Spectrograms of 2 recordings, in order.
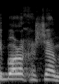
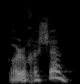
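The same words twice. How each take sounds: First: Said in the usual way. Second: Baruch Hashem said much softer, settled and calm; soft, peaceful Baruch Hashem; quiet accepting Baruch Hashem. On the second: Shown as a demonstration. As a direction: let "Baruch Hashem" drop gently, no fuss. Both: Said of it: "Say Baruch Hashem".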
